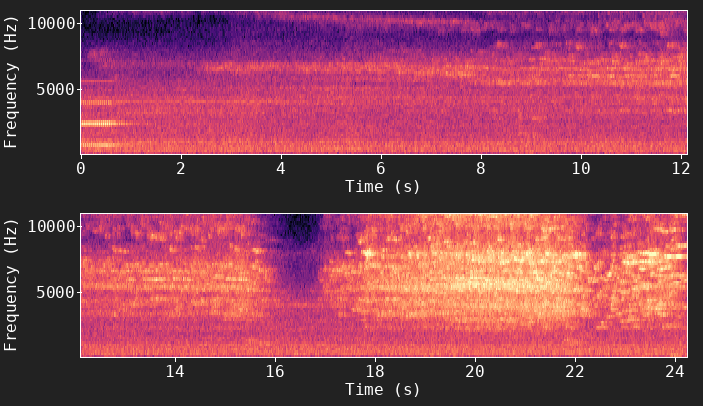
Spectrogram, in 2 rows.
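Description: N700S Shinkansen train coasting slowly into the platform: a steady hum and rolling hiss. About three-quarters of the way in it swells to a loud high hiss with a faint squeal as the cars pass close and the train brakes to a stop. A steady electronic tone cuts off about a second in.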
